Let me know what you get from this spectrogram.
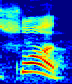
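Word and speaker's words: صاد: difference between seen and swad? The difference is a pronunciation and the voice modification. Like a seen has a thin voice and swad has a hard voice.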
